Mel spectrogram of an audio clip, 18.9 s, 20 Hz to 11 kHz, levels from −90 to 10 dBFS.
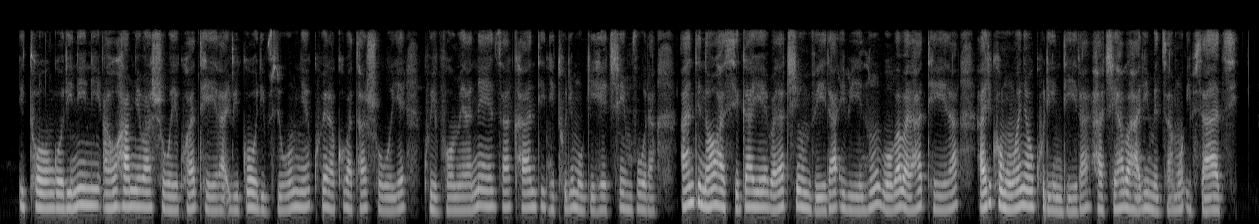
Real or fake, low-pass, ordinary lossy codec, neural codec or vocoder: real; 7.2 kHz; MP3, 64 kbps; none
